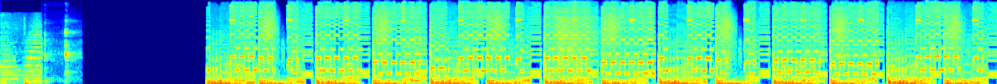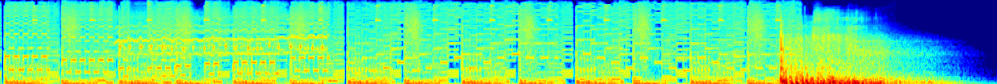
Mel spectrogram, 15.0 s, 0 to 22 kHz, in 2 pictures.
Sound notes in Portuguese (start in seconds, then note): 0.4 Click; 8.3 Borbulho de raiva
